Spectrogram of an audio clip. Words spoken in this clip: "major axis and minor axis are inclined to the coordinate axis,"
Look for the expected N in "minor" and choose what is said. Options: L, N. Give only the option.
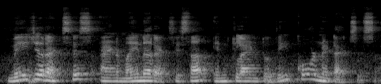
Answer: N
